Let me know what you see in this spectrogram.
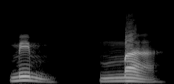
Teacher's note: Syafaten itu artinya dua bibir. Dua bibir yang bersentuhan atau mungkin dua bibir yang maju, intinya yang gerak itu bibirnya.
